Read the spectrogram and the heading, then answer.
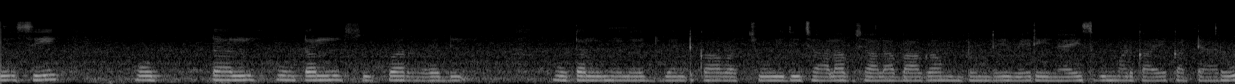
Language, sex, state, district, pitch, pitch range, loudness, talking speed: Telugu, female, Andhra Pradesh, Srikakulam, 185 Hz, 185-195 Hz, -35 LUFS, 85 wpm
